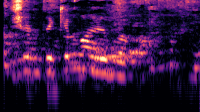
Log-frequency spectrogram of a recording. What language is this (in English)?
Georgian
